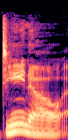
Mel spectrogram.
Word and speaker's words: Deno: Deno, as in Fred Flintstone, is spelled D-I-N-O, but it's pronounced D-E-E-N-O.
